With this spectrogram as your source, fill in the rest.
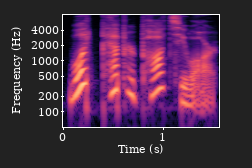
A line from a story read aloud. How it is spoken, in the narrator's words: sighed Joe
